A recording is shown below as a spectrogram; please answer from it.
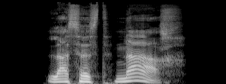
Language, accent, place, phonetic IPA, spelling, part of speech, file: German, Germany, Berlin, [ˌlasəst ˈnaːx], lassest nach, verb, De-lassest nach.ogg
- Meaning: second-person singular subjunctive I of nachlassen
